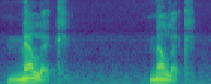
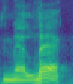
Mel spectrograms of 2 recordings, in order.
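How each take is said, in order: First: Melek with the stress on the opening ME; stress on first syllable. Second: Melek with the stress on the final LEK; stress on second syllable. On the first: Hebrew teacher showing where the accent should go, stress on the start of melek. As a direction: say melek as ME-lek, second syllable light and falling. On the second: Hebrew teacher showing the mistaken accent, stress on the end of melek. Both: Shown as a demonstration. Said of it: "that's where the accent should go".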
